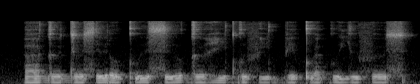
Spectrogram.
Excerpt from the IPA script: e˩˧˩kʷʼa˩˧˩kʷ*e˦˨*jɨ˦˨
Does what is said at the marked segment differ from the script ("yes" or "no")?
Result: yes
